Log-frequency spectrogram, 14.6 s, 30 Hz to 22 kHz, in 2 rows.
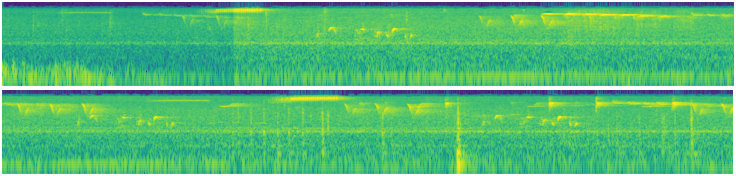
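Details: A young male bulbul with a big voice, recorded 25 January 2024 as a lure call for Puff-backed Bulbul (merbah lekir), sings bright, chirpy phrases of quick notes over a steady low hum and rumble.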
